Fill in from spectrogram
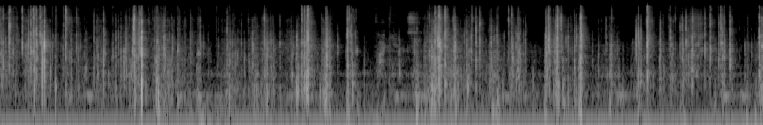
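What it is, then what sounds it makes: Foil snack chip bag. A partly full, medium yellow Funyuns chip bag made of metallized plastic is held, squeezed by fingertips, and crinkled and rubbed close to the microphone. Dense, bright crackling and crinkling bursts rise and fall in quick, uneven clusters over a quiet background, with the sharpest snaps standing out.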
